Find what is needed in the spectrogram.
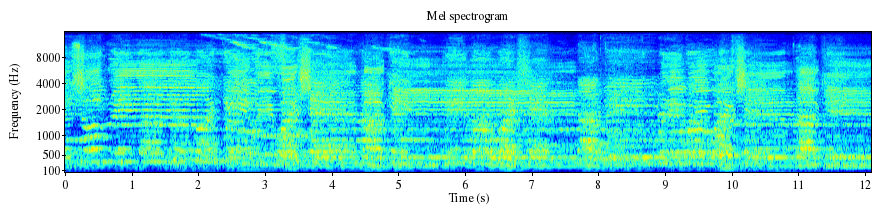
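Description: A mixed choir singing with string orchestra accompaniment: many voices holding sustained chords over a steady, full sound.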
